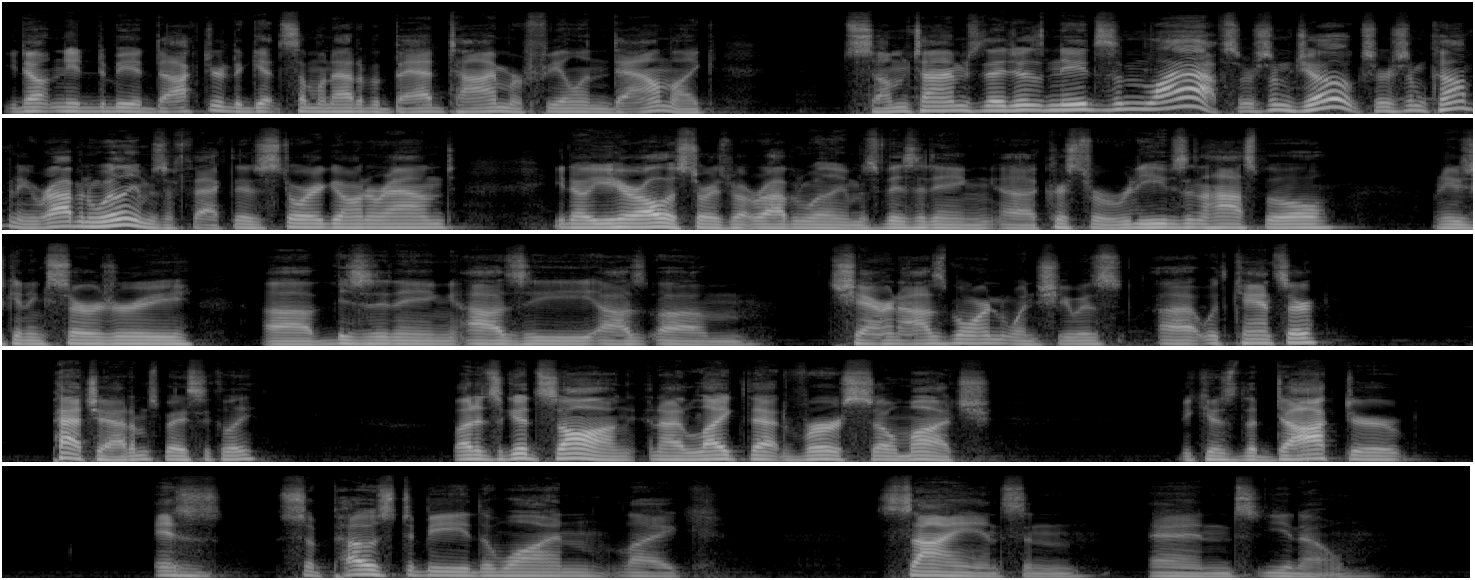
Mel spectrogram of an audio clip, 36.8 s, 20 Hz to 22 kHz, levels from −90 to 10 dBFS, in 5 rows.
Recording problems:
none

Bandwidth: 15 kHz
